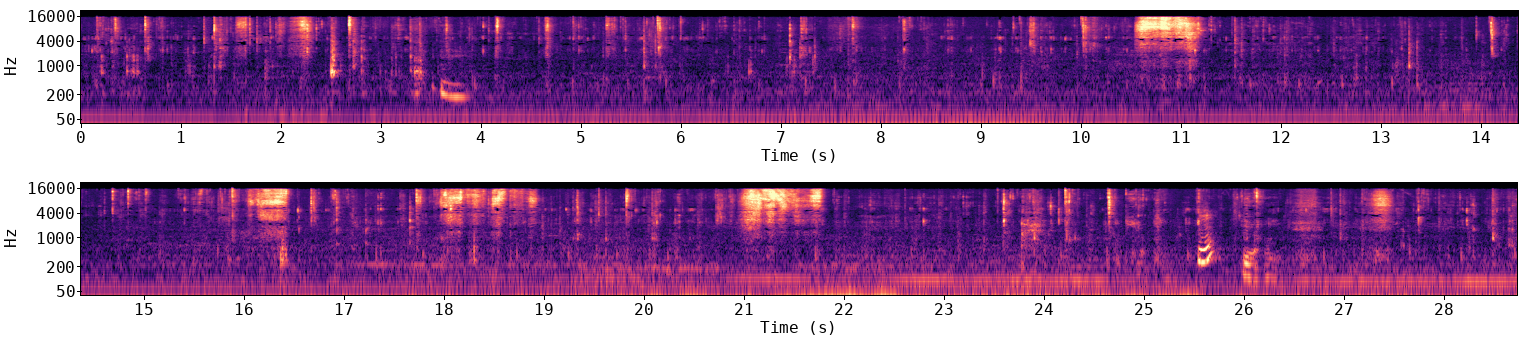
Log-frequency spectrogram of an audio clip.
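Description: A man and a young woman chew and smack their lips up close.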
